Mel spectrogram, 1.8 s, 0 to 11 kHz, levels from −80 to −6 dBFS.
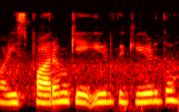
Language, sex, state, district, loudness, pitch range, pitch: Urdu, female, Andhra Pradesh, Anantapur, -26 LUFS, 200-215 Hz, 205 Hz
